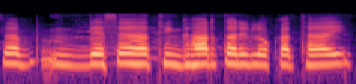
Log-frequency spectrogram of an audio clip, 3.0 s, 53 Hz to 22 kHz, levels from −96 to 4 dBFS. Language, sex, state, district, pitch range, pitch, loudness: Magahi, female, Jharkhand, Palamu, 220-235 Hz, 230 Hz, -16 LUFS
